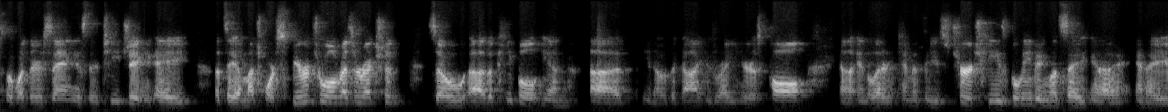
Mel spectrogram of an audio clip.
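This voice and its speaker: A man lectures at a rapid clip, his voice bright and forward. He rambles, restarts and fills gaps with "uh" and "um". The recording sounds dull and lo-fi. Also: mid-range voice. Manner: rambling, many fillers and restarts. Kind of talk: classroom lecture.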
